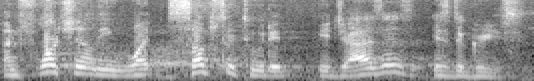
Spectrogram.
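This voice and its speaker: A man speaking on a religious discussion panel, talking quickly and animatedly and pulling the others in with tag questions. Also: a little high, big pitch swings, in a large hall, crowd noise.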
